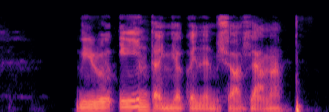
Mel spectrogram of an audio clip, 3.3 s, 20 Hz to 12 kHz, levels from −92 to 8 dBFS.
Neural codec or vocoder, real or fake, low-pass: codec, 16 kHz, 2 kbps, FreqCodec, larger model; fake; 7.2 kHz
